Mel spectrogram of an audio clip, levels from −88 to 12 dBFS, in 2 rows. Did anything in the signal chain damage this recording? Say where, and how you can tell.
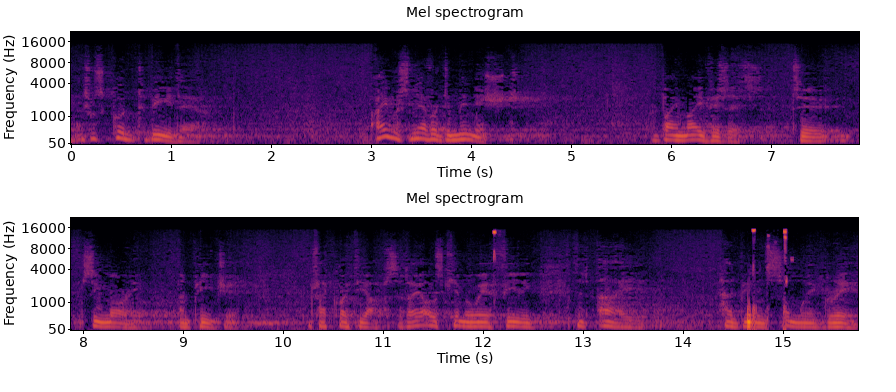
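Yes: DAB burbling at the codec stage, at 9.37–9.66, 12.06–12.13 and 14.64–15.10 s. Reception errors corrupt MP2 sub-band samples and levels, causing short noise blips rather than silent dropouts.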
